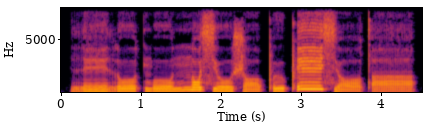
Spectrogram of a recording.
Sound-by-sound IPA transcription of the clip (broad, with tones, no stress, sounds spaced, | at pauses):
r eː˩ r oː˧ t m oː˧ nː ɔ˥ sʲ oː˧ ʃ ɒː˩ pʼ ɯ˧ pʼ eː˥ sʲ ɒː˩ tʼ aː˩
